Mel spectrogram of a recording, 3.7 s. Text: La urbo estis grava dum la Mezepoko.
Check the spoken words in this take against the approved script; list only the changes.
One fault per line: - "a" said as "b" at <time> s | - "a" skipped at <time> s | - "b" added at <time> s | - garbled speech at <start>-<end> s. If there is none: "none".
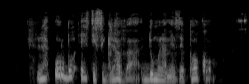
none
